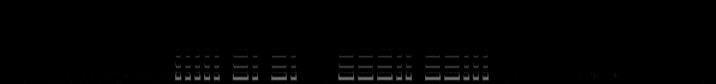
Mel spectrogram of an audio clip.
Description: Morse code, heard as a keyed tone, about 25 wpm, 280 Hz. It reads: 5NN 87
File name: CW / kt5j wpx cw-op-k5pi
